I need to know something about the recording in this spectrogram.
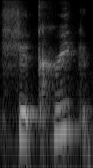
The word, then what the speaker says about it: Schitt's Creek: It's pronounced Schitt Creek, but it's spelled SCHITT. Yeah. That's the name of the town. Schitt's Creek.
